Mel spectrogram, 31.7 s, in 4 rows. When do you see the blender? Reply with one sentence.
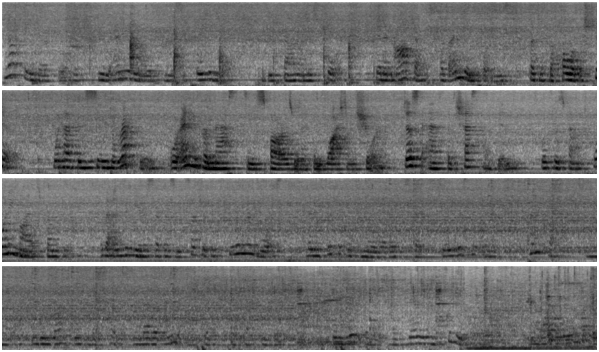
You can hear the blender from 0.0 to 28.8 s.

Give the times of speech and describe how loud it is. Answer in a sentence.
You can hear the speech from 0.0 to 31.6 s, getting louder then quieter.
